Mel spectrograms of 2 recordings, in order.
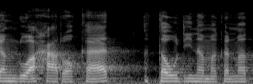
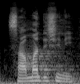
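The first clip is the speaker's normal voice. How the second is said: usual speaking voice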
